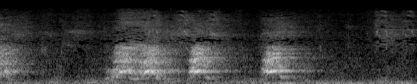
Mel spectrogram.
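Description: Three short, loud animal calls, evenly spaced about three-quarters of a second apart, over a faint steady background.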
